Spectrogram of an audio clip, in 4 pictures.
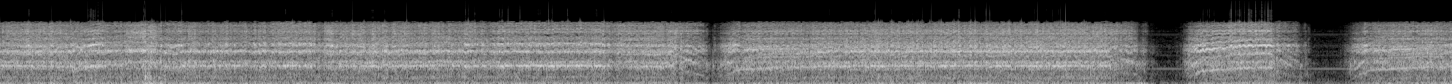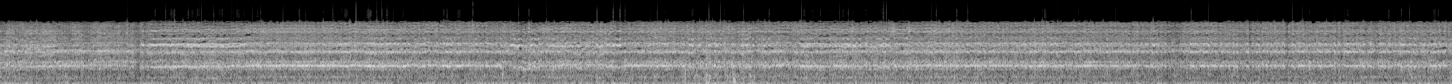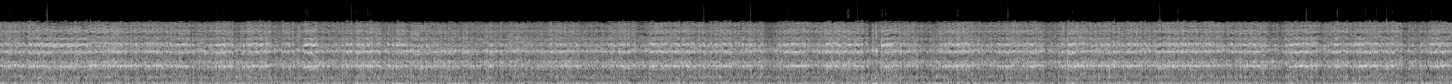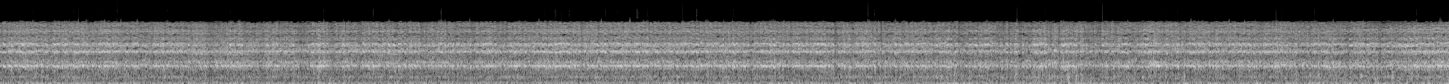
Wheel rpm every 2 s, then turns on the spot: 220, 220, 230, 150, 210, 150, 100, 210, 220, 230, 220, 220, 230, 230, 230, 230, 230, 230, 230, 230, 230, 230, 230, 230, 240, 230, 230, 230, 230.
none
